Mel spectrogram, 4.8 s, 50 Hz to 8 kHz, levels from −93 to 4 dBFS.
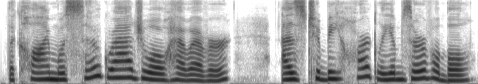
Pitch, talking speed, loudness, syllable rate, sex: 235 Hz, 140 wpm, -15 LUFS, 4.4 syllables/s, female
